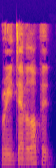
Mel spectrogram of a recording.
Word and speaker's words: redeveloped: Okay, so this is pronounced redeveloped. Okay, Redeveloped. okay, good. Redeveloped. Again, it's one of those ED words You don't need to say for this word developed. Okay, it's developed. Developed.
